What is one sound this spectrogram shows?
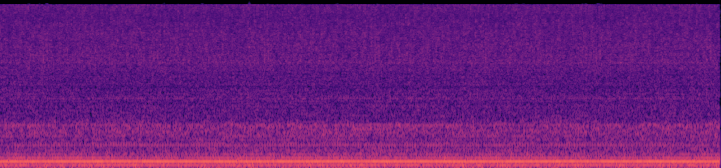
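An aircraft engine drones steadily and loudly.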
